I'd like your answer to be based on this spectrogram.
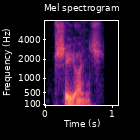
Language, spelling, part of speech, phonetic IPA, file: Polish, przyjąć, verb, [ˈpʃɨjɔ̇̃ɲt͡ɕ], Pl-przyjąć.ogg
